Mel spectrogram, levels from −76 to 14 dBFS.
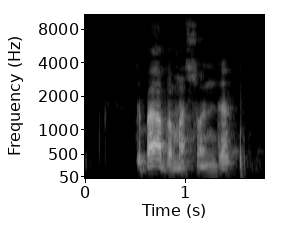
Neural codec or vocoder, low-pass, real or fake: vocoder, 44.1 kHz, 128 mel bands, Pupu-Vocoder; 9.9 kHz; fake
